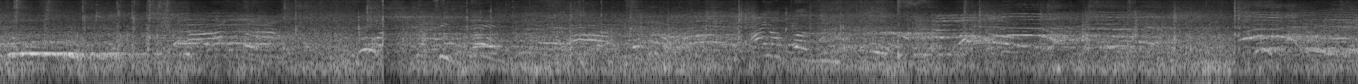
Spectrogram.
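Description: Hockey sticks clack against the puck and ice.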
